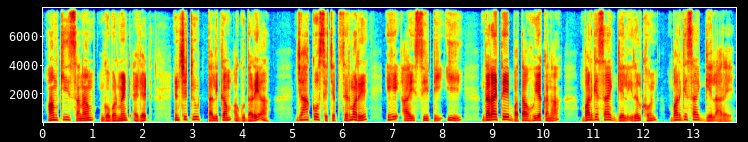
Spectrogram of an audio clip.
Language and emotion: Santali, neutral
